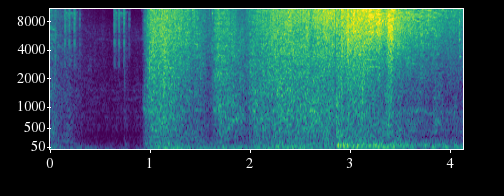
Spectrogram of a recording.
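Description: Tyres rumble over rough dirt ground.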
